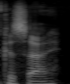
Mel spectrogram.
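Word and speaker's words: Kassai: i'm really excited for is it is it pronounced kasai does anybody know cassay yeah because i i am i definitely have no idea but it's kasai if you you said it confidence i'm going to believe yeah i'm super excited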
